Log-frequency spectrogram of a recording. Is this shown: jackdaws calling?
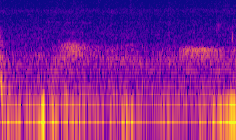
yes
